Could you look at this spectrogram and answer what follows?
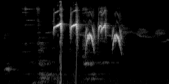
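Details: Short phrase of cinereous tit lure song aimed at getting untrained birds to join: five loud, clear high notes in quick succession, the first pair higher and the last three dropping slightly lower.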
